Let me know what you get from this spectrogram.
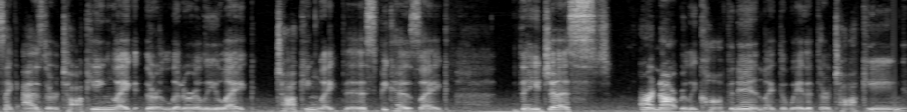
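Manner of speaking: creaky voice. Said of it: "where people start to talk like this".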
